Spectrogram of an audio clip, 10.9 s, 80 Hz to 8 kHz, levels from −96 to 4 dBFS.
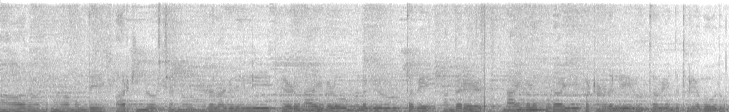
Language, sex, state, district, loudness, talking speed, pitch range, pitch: Kannada, male, Karnataka, Dakshina Kannada, -39 LUFS, 90 wpm, 125-130 Hz, 125 Hz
